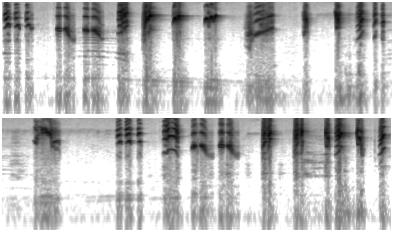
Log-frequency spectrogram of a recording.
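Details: Singing Oriental magpie-robin, Kebumen, Central Java, tail opened, used as a lure to rouse lazy birds: quick bursts of high chirps, trills and whistled slurs, delivered in dense clusters with brief pauses throughout.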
